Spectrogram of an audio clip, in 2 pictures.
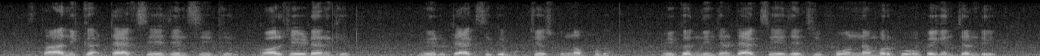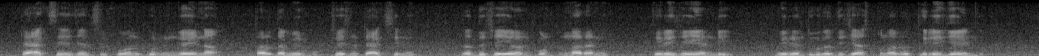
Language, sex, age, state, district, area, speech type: Telugu, male, 60+, Andhra Pradesh, East Godavari, rural, spontaneous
